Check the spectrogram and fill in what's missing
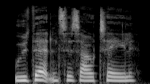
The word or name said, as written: uddannelsesaftale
